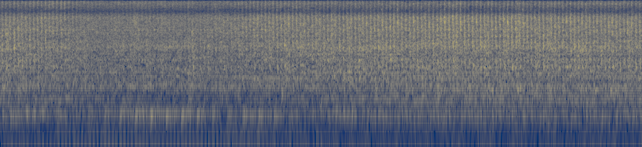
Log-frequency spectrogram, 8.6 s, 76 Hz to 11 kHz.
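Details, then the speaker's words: Vintage "77" diesel tractor that sat two days and wouldn't start because its tank was empty. After refuelling it fires right up and runs with a steady, low, even clatter and no misses or knocks. "Of course, it fires up! It fires up! Of course, it fires right up."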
